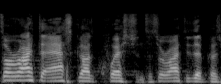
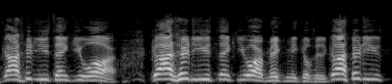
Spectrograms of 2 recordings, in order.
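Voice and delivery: higher-pitched, indignant demand; challenging, questioning God; 6 semitones higher, 4 dB louder than usual. Acted. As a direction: confront God as if calling him to account. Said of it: "I'm not talking about questioning God".

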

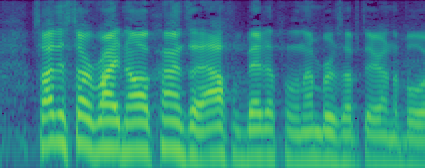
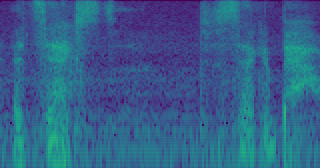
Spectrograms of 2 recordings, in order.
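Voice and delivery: very soft, secretive whisper; hushed imitation of a teacher's whisper; whispered answer; 3 semitones lower, 19 dB quieter than usual. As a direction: slip the answer to a student unheard. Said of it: "he whispered to me the answer".

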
